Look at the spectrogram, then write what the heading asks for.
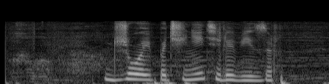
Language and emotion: Russian, neutral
